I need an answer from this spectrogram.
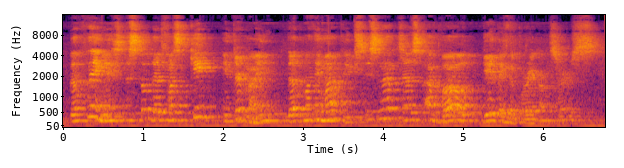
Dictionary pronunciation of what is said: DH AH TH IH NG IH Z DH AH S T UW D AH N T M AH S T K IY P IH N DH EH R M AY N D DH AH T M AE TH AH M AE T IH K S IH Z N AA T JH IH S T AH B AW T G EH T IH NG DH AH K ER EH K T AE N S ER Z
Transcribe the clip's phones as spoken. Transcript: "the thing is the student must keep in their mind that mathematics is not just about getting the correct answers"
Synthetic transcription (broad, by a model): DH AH TH IH NG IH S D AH S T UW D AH T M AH S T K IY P IH N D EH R M AY N D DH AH T M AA T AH M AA T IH K S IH S N AA T JH IH S T AH B AW T G EH T IH NG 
